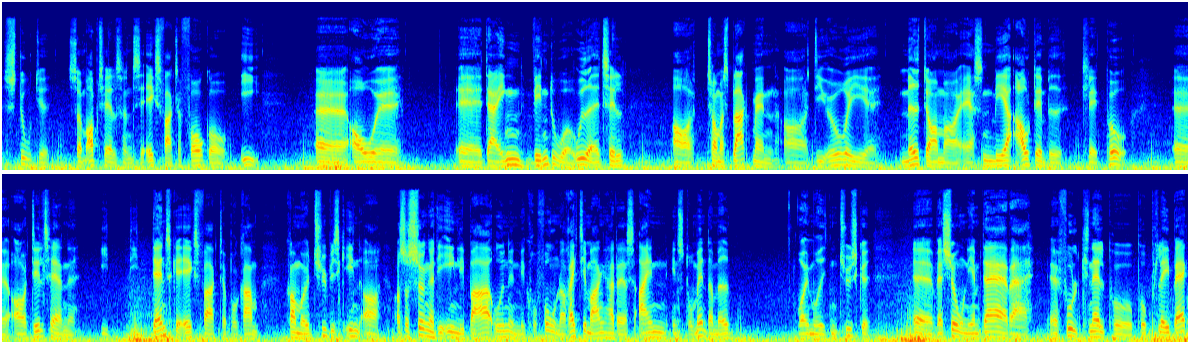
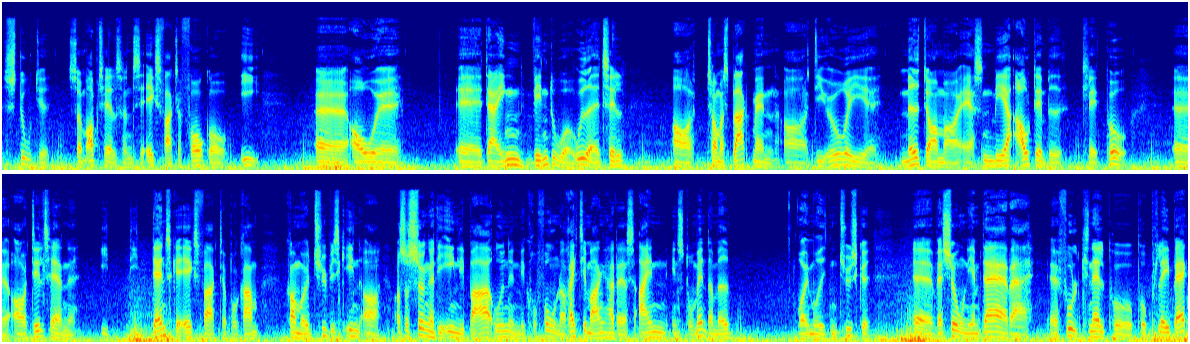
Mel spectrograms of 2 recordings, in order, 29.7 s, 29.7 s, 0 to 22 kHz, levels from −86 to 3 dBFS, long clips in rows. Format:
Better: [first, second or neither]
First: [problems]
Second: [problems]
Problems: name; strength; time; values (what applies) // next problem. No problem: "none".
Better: neither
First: wind noise on the microphone; occasional gusts; 20 dB below the speech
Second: wind noise on the microphone; occasional gusts; 20 dB below the speech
